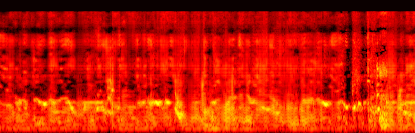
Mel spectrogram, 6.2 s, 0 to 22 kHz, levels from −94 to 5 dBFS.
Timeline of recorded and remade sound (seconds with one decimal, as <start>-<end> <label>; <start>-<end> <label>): 0.0-5.1 remade; 5.1-5.8 recorded; 5.8-6.2 remade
